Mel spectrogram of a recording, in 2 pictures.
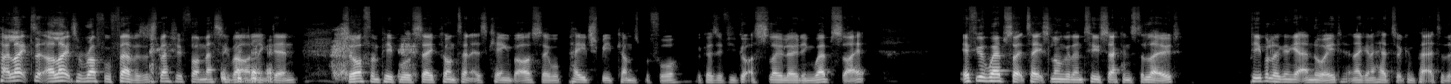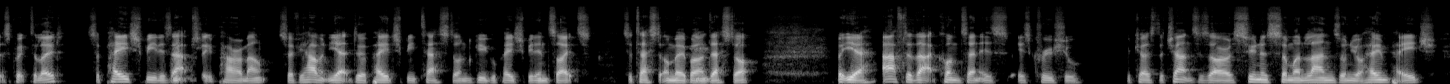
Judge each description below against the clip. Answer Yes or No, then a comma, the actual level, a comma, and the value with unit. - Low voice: Yes, low, 100 Hz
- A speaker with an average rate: No, fast, 240 wpm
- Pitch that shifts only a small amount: No, average, 3.8 semitones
